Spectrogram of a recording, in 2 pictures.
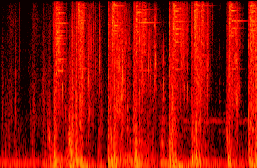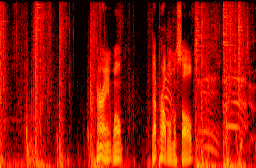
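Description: Weapon blows land with heavy thuds.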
